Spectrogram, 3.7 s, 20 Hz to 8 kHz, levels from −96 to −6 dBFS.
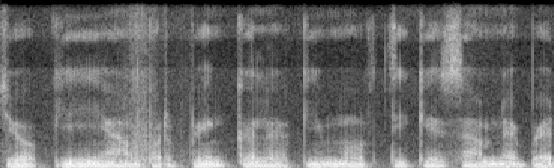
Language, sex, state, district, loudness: Hindi, male, Himachal Pradesh, Shimla, -16 LUFS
